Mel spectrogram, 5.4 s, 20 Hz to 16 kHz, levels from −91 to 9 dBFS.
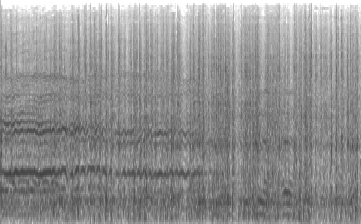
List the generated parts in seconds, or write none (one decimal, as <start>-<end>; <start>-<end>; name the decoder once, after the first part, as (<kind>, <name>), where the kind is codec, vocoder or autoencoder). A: none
